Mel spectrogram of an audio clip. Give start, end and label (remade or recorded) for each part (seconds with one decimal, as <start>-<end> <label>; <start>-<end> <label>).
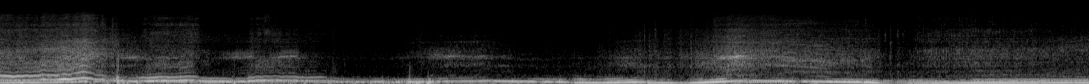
0.0-4.3 recorded; 4.3-7.8 remade; 7.8-10.9 recorded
